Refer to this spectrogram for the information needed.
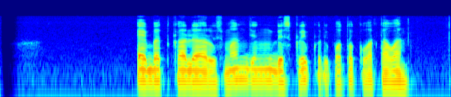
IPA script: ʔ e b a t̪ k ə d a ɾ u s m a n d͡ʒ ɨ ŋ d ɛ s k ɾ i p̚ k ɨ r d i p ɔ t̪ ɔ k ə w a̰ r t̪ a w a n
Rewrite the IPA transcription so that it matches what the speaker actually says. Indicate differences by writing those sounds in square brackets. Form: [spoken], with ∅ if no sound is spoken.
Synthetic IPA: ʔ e b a t̪ k [a] d a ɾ u s m a n d͡ʒ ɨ ŋ d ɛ s k ɾ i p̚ k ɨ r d i p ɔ t̪ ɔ k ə w a̰ r t̪ a w a n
